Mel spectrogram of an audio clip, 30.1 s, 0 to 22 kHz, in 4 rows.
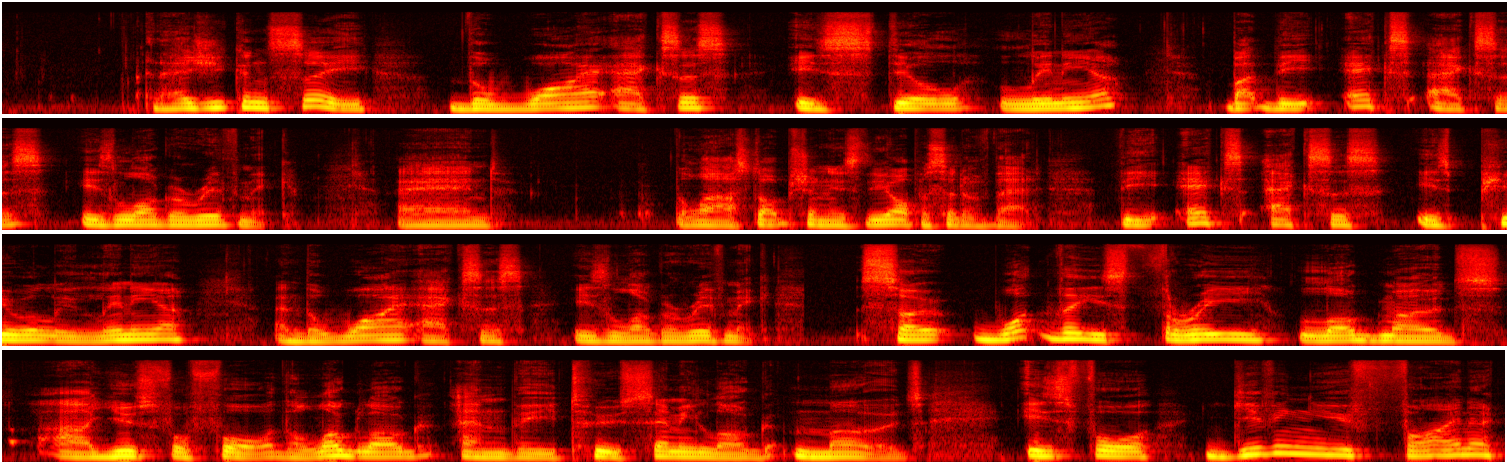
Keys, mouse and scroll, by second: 10.6 scroll down 1.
